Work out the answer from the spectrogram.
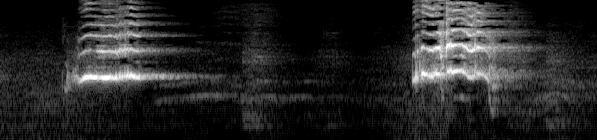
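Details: Grey parrot in Dhaka, Bangladesh, giving two loud calls about one and a half seconds apart: first a clear, sliding whistle, then a harsher, richer squawk. Quiet between the calls.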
